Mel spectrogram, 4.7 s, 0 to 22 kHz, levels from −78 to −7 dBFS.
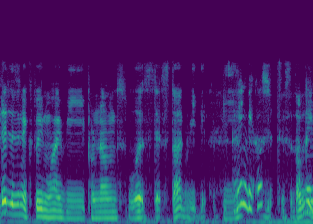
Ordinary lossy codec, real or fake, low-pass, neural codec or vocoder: Opus, 32 kbps; real; 7.2 kHz; none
